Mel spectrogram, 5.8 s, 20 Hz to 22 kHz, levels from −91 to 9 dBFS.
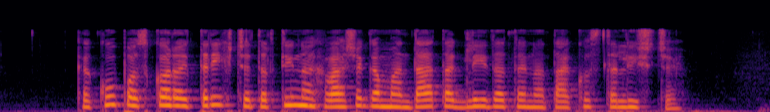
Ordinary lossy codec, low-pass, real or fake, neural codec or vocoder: none; 7.2 kHz; real; none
